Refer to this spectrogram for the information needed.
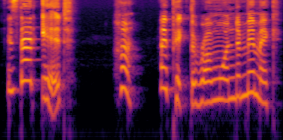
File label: Female Constable combat taunt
